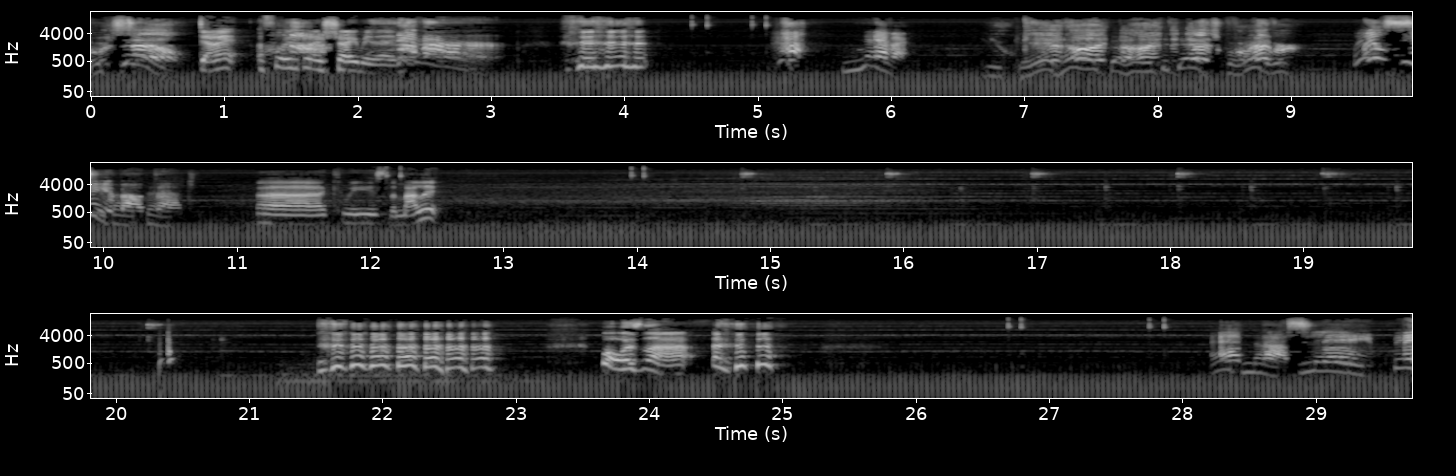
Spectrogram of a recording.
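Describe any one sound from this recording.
A young woman talks close to a microphone with animation.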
